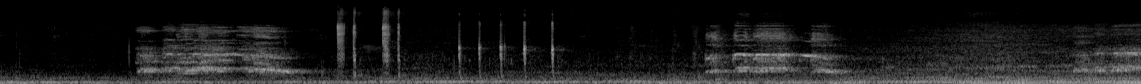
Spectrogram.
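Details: Pure Lasani Aseel rooster crowing, a hoarse drawn-out crow early, sharp clicks and knocks in the middle, then another rough crow and the start of a third, over low rumbling background.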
